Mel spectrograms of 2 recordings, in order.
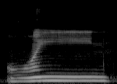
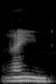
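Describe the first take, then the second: First: The letter is said with a thick, heavy sound. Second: The letter is said with a thin, light sound. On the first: The speaker calls it right. "मोटी आवाज़ निकलेगी" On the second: The speaker calls it wrong. "इसको हमें ऐसे नहीं पढ़ना गैन गैन नहीं"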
